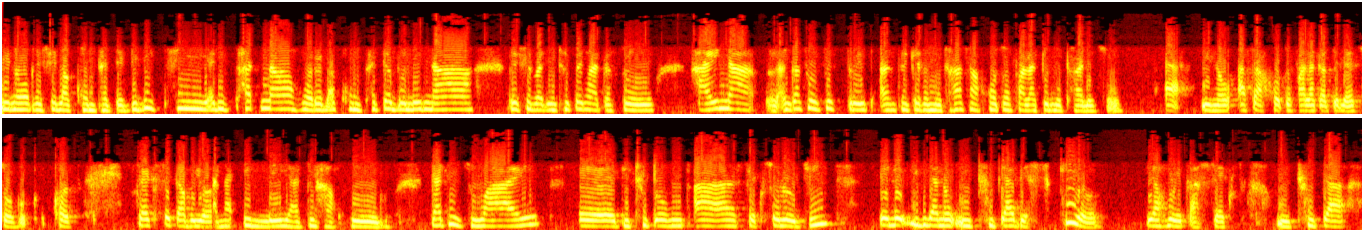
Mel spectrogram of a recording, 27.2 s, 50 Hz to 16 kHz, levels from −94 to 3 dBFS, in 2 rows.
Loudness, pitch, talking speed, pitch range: -11 LUFS, 195 Hz, 105 wpm, 185-215 Hz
